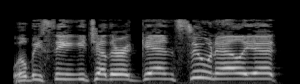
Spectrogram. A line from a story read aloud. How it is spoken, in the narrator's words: Jones shouts from the rooftop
